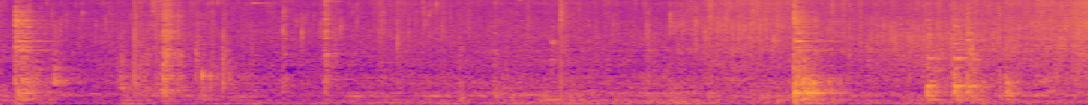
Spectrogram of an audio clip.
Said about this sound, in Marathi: कोथिंबीर पण छान परतून घ्यायची।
